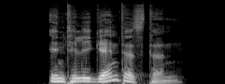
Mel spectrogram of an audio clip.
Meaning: 1. superlative degree of intelligent 2. inflection of intelligent: strong genitive masculine/neuter singular superlative degree
- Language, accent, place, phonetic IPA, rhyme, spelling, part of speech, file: German, Germany, Berlin, [ɪntɛliˈɡɛntəstn̩], -ɛntəstn̩, intelligentesten, adjective, De-intelligentesten.ogg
